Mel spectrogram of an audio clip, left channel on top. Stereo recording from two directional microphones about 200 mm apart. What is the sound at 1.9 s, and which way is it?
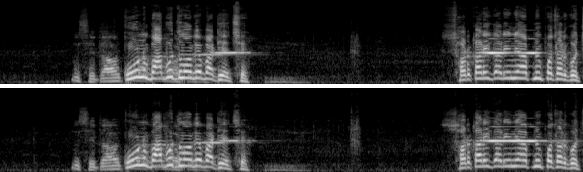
Speech, 60° left (ahead or behind).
